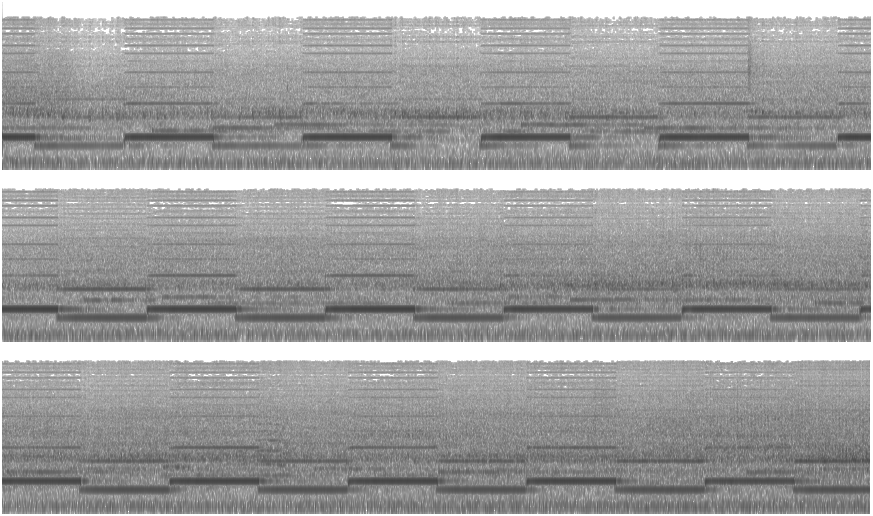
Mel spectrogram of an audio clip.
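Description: Railway level-crossing warning alarm sounding steadily: two electronic tones, high then low, each held about a second, repeating over and over while a train approaches, with a low steady rumble beneath.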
